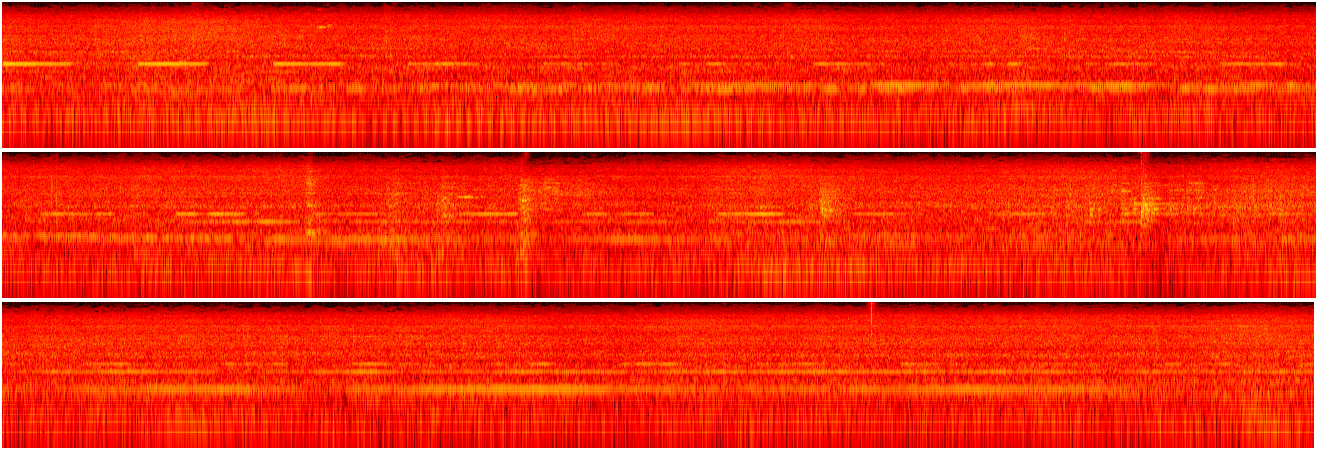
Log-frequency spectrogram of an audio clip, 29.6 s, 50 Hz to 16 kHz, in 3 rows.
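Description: BelAZ 75710 mining haul truck driving loaded, its twin MTU 16-cylinder diesel-electric drive giving a steady drone with a whine. A repeating beep alarm sounds over it and stops a little over halfway through.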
